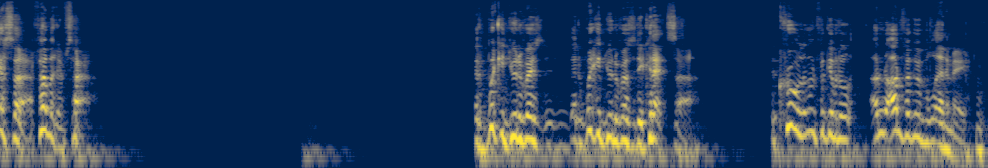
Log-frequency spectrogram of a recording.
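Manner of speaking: rapid delivery. Voicing a sergeant witness answering in court, talking fast. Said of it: "I'm talking fast".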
